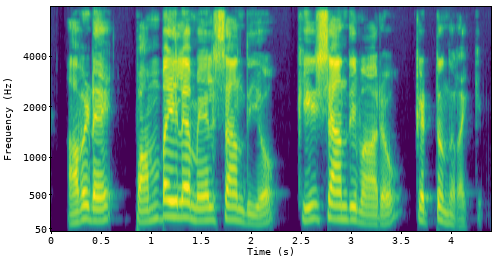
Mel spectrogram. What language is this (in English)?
Malayalam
